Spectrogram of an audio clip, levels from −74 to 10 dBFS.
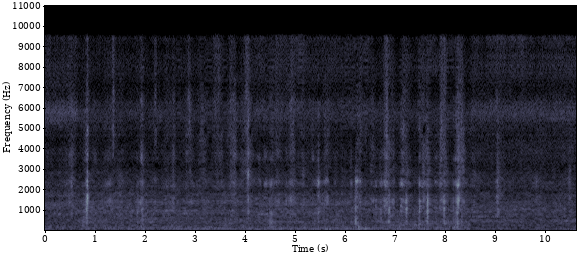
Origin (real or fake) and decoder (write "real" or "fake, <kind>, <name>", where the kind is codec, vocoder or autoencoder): fake, vocoder, Vocos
